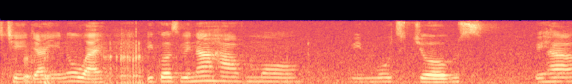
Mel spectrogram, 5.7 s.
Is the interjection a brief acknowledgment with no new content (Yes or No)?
Yes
